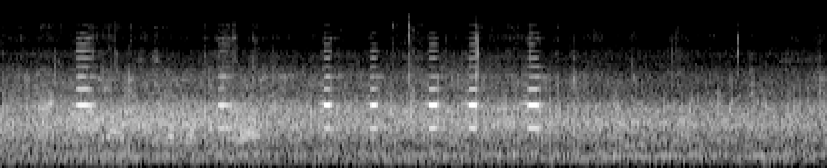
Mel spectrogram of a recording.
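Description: Metal detector sounding a target: seven short, high beeps, the last five coming in a steady back-and-forth rhythm about half a second apart, as the coil is swept over a buried object.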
